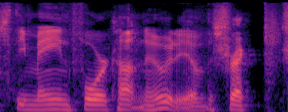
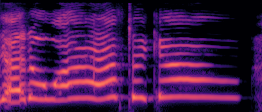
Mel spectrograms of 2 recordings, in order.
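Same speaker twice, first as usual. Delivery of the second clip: mock crying child voice, higher and louder; 6 dB louder than usual. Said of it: "she legitimately broke down crying".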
